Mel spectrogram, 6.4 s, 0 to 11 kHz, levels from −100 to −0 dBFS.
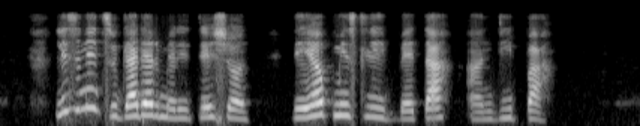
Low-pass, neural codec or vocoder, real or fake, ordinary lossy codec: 7.2 kHz; none; real; none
